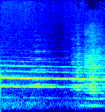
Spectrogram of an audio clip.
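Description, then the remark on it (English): A fire truck siren wails steadily with a bright, tonal whine, holding at a constant level through a short stretch, with no voices over it, as several fire trucks pass right by a window on the way to a fire in the neighborhood. “Like when the sirens stop, you know the trucks have stopped”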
